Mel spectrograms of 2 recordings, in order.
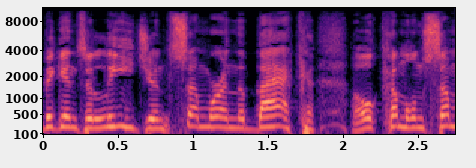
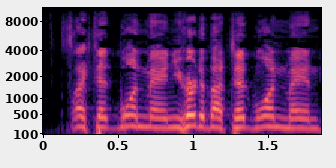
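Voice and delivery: ordinary talk, nothing marked

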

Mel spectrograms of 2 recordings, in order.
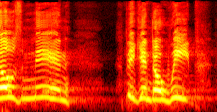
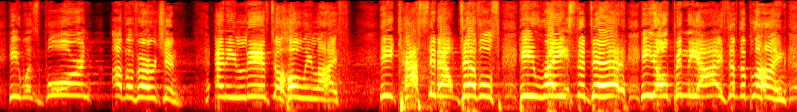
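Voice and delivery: loud, high-pitched preacher's cry; screamed preaching; 3 semitones higher, 5 dB louder than usual. Retold or imitated. Pastor on a crate preaching to a prison, screamed at full force. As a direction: preach it at the top of your lungs. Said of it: "began to scream from the top of my lungs".

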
